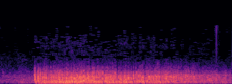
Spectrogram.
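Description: A ball of electric fire bursts in an explosion effect: a sudden loud blast hits after a quiet start, then holds as a broad rushing roar that eases off slightly toward the end.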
